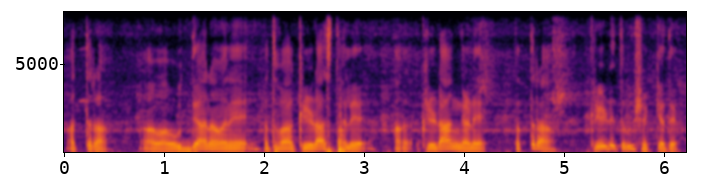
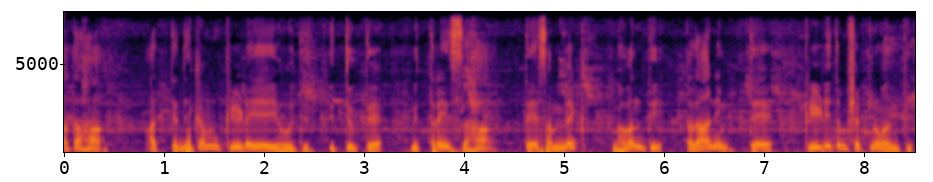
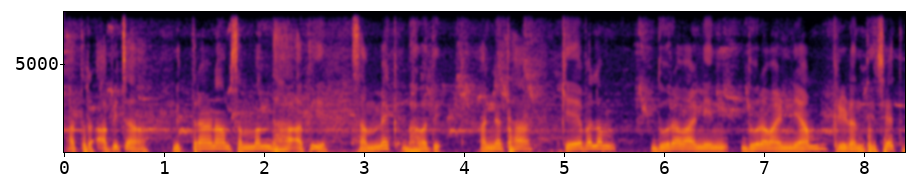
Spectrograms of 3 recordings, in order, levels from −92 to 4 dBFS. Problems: constant background noise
